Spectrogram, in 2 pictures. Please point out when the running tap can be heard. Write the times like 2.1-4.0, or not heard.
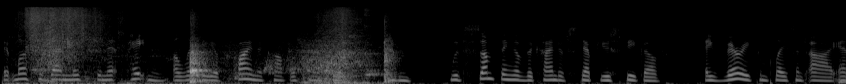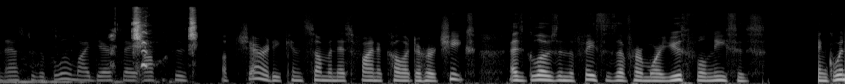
0.0-4.0.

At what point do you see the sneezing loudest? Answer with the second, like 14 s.
10 s.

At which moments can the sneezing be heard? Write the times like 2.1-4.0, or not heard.
8.4-10.4.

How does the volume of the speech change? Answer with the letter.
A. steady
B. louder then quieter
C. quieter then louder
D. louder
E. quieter
D.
